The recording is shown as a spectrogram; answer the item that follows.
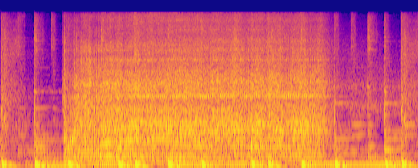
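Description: Electric mixer grinder grinding herbs, chilies and water into a wet chutney paste. The motor starts about half a second in and stops shortly before the end. Background music with a steady beat runs underneath.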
